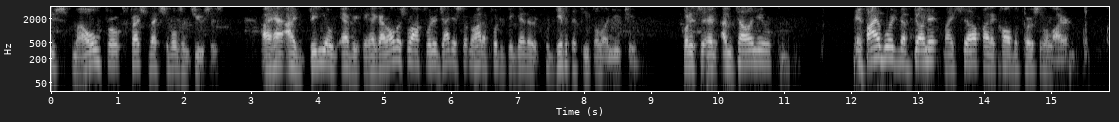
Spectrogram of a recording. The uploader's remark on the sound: I made a phone call to square up the usual details. My phone has an automatic call record feature and the entire phone call was indeed Recorded.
